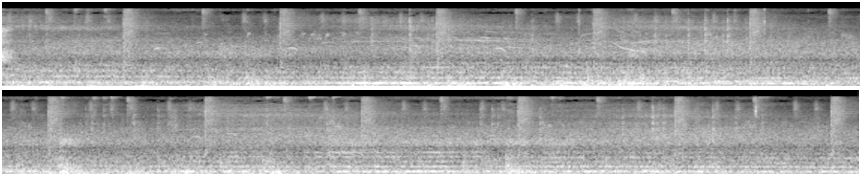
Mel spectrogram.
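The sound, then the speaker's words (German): A very long train rumbles past, a steady, loud roar of rolling wheels with faint clanks and a humming whine that never fades during the whole stretch. “Da kommt noch ein Zug.”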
